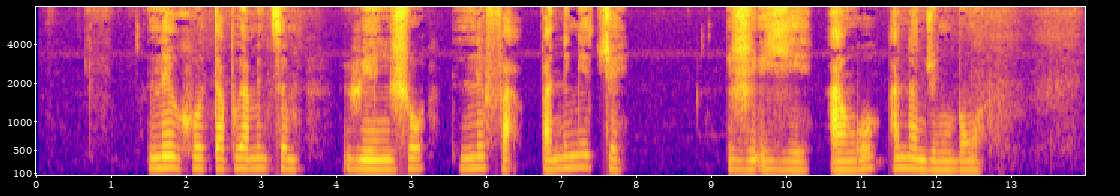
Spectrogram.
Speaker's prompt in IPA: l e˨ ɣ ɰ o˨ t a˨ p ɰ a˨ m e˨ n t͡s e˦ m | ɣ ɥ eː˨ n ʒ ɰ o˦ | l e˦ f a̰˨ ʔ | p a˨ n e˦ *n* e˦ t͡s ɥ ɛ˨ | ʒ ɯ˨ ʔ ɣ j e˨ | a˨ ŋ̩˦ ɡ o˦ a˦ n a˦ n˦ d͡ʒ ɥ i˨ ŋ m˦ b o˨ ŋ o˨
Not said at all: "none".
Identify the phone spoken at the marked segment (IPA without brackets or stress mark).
ŋ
